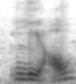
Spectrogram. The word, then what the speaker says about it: 了: with the sentence look just now i said liao when you pronounce as leo it is called because it's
